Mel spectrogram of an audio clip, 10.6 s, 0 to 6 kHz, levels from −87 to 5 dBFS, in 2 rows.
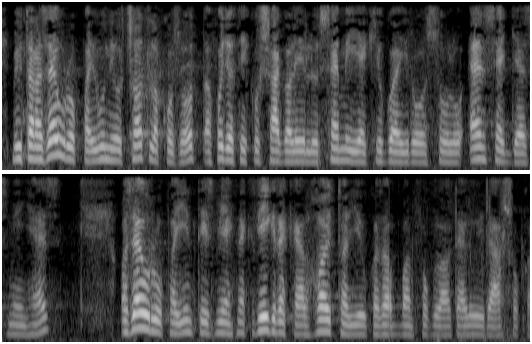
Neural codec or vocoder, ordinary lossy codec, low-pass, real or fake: none; none; 5.4 kHz; real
